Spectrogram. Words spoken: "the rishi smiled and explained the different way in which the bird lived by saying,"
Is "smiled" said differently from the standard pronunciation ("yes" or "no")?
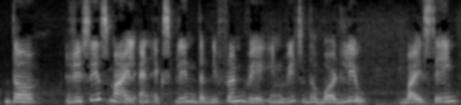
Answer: yes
